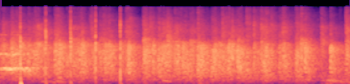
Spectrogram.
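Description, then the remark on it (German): An audience breaks into applause for footballer Emre Can, a dense, crackling wash of many hands clapping at once that holds steady and fairly loud for about four seconds, with a few sharper individual claps standing out. “Ich würde sagen, kleinen Applaus für Emre Can.”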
